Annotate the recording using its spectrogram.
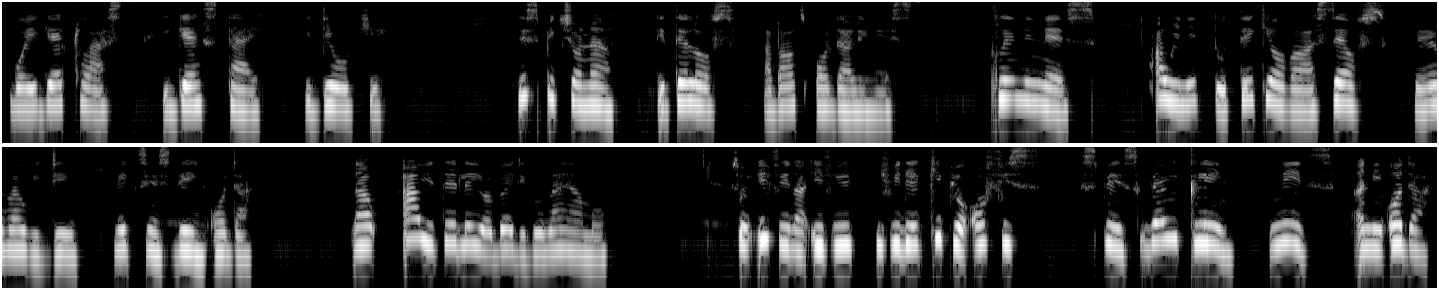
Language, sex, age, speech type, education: Nigerian Pidgin, female, 60+, spontaneous, tertiary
